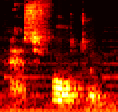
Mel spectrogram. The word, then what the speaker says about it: asphaltum: The ground is made of asphaltum, which is like tar. That's why it sounds like the word asphalt.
